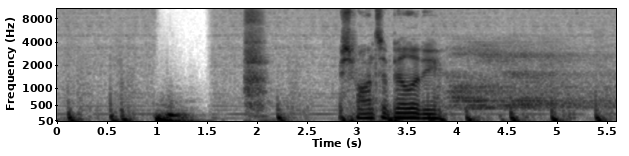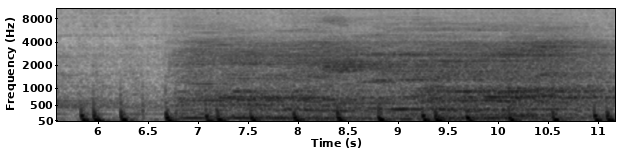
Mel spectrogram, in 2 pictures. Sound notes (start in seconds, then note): 3.9 gasps; 7.0 Polle speaks distortedly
